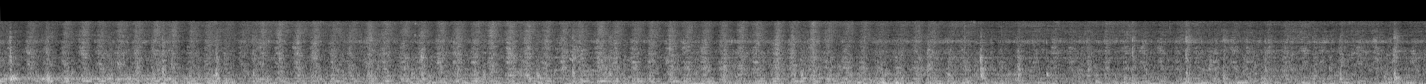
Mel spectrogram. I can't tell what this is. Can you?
On board a steam train, steaming hard up hill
